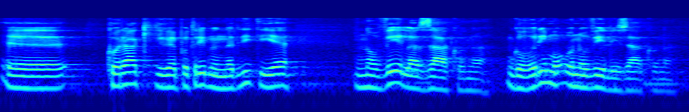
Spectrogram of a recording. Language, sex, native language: Slovenian, male, Slovenian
